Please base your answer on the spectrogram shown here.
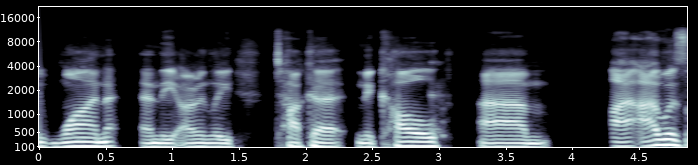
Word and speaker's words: Nichol: and the only Tucker Nicole um I I was like do I pronounce it nickel or Nicole and and that's you got it right I got it right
